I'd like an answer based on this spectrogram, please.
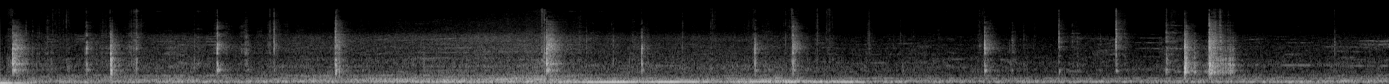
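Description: Knife and fork cutting through the crisp, browned crust of a pan-fried stuffed flatbread on a ceramic plate: a run of sharp clicks and scrapes as the blade saws through and the cutlery knocks against the plate.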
